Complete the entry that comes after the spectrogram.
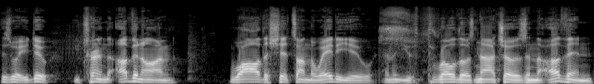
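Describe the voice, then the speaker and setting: A man with an unremarkable speaking voice talks at a fairly quick pace in a fairly low pitch with fairly even intonation. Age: 40s. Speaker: adult film creator and podcast host. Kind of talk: casual chat.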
